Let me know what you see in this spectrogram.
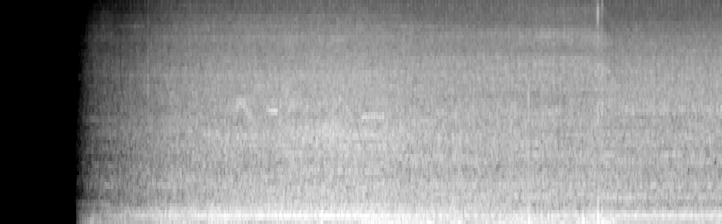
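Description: Silence for under a second, then a car engine idling steadily, with one short click about six seconds in.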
